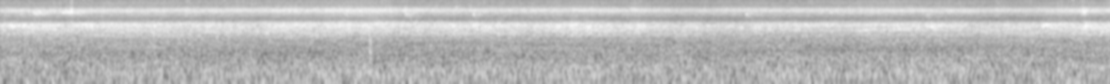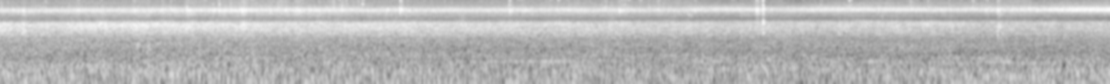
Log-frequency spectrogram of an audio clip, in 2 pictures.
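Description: Steady, even rushing hiss of outdoor ambience with a constant high-pitched band above it, and a single small tap near the end.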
